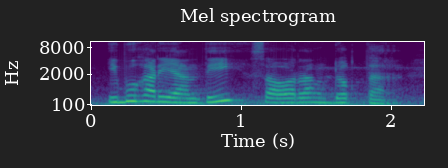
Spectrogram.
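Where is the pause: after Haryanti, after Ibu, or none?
after Haryanti. There is a pause right after Haryanti. Ibu Haryanti is the one who is a doctor. "Kita ingin mengatakan bahwa Ibu Haryanti adalah seorang dokter"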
